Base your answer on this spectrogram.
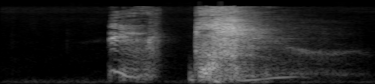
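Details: Sneezing with no talking: a short inward breath followed by one loud, explosive sneeze that trails off.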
